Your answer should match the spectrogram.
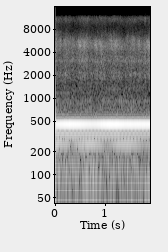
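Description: Pure, steady meditation tones hum at a constant pitch, smooth and unbroken, with no voices, at a consciousness and contact gathering.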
